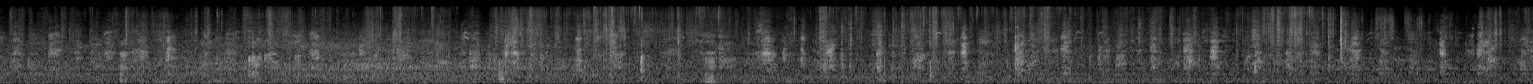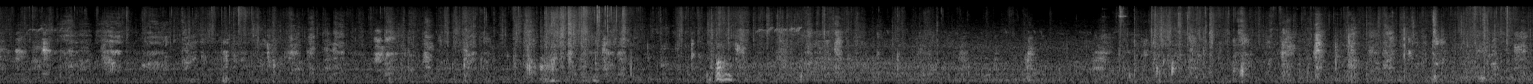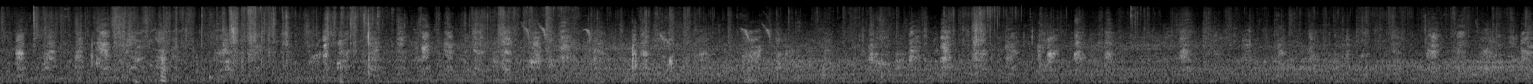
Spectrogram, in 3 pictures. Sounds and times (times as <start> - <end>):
Canidae, dogs, wolves: 0.0 - 45.9
Dog: 0.0 - 45.9.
